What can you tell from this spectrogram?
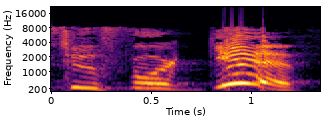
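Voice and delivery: to forgive, slow and loud; drawn-out emphasis. Acted. Preacher warning the congregation not to refuse, slow loud emphasis. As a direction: stretch and shout forgive home.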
